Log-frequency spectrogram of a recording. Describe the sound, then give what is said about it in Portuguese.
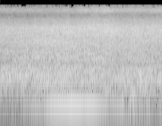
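A motorcycle passing, its mid-pitched engine droning loudly and continuously with a slight swell in the middle of the pass. “A moto sempre passa.”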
